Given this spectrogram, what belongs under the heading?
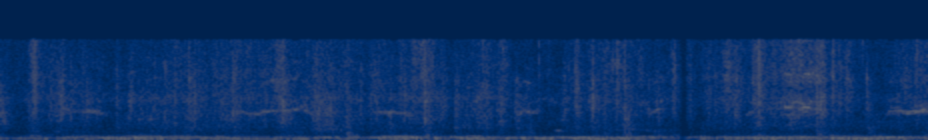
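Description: Andhra pigeons kept for sale coo continuously in a low, throaty, rolling murmur, several birds overlapping close by, with faint higher chirps above and no talk.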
